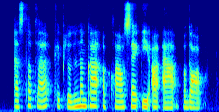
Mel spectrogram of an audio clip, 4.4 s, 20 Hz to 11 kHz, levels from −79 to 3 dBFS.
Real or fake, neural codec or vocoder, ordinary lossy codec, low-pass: fake; codec, 16 kHz in and 24 kHz out, 0.8 kbps, FocalCodec, streaming, 65536 codes; Opus, 24 kbps; 9.9 kHz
